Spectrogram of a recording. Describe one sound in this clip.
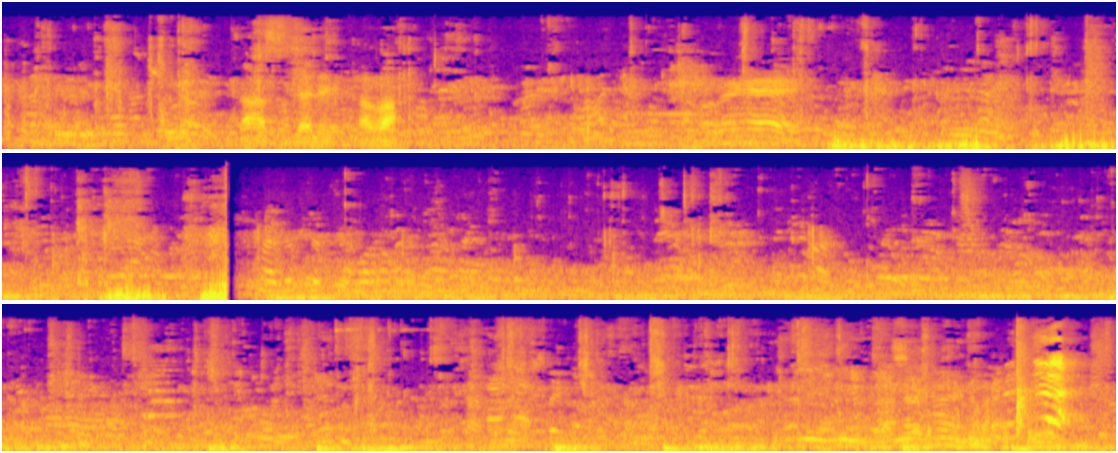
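A crowd of people chatter in the background outdoors.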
